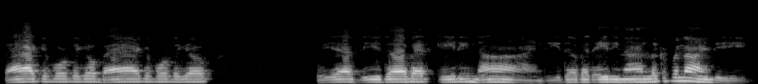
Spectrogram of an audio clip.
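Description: A man hosting a live coin auction, repeating bids in steady auctioneer patter. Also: medium pitch, a little slow. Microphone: unseen, hands on camera. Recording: dull lo-fi stream audio.

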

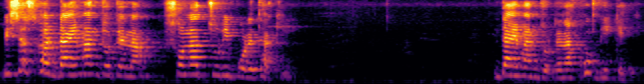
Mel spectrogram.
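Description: A woman vlogger pours out a mocking, sarcastic rant aimed at a rival, jeering and scolding as she goes. Her voice sits high and sounds bright and sharp. The echo of a bare room rings around her. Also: moderate pace. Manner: heated, spits and jeers.

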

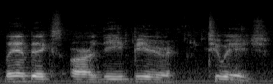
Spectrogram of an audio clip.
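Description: A man's voice: medium pitch, fairly even intonation, takes it slowly, crowd noise. A middle-aged man, a beer bar owner, chatting enthusiastically and laughing often while giving a tour of his basement cellar. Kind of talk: casual chat. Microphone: on-camera mic of a handheld camcorder. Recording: noisy camcorder audio.

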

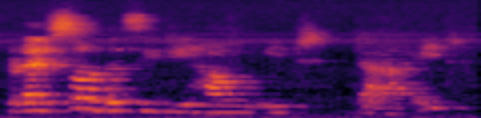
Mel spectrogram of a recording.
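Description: A woman from Bangladesh, an audience member, offers a question-and-answer comment in a community conference room, speaking haltingly and leaning often on "like." Her voice is mid-range and sing-song. A far camera picks her up, so the sound is echoey and distant with faint hiss.

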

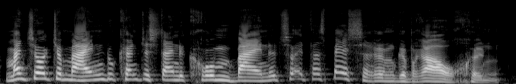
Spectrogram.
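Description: A man voicing a haughty, mocking male hare in a fairy tale reading, in a high sneering voice with scornful laughs. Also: very animated, a little slow, fairly bright tone, full character voice.

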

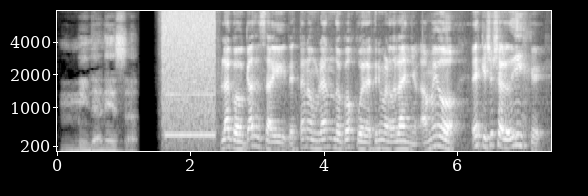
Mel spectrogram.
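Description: A man's voice: a little high, normal speed, hardly any pauses, noisy background. A man with an Argentine accent, a streamer chatting casually and ranting jokingly to his chat. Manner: joking, mock-boastful rants to chat. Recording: roomy echo.

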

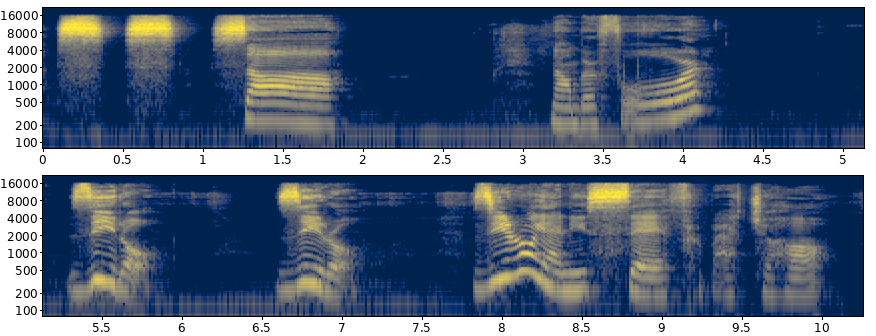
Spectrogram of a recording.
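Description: A woman teaching an alphabet lesson to children, gently and encouragingly, stretching out example words slowly and clearly. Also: on the high side. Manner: slow, drawn-out, clearly enunciated example words.

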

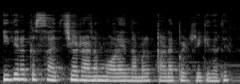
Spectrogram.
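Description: A woman voicing a caring brother who gently soothes his frightened sister. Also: on the low side, steady tone, fast, soft background music, lightly acted. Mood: soothing.

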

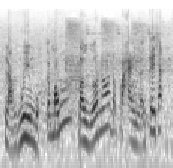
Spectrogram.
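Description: An older woman, telling a ghost story in casual chat, animated and repetitive. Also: a little high, fast, background noise. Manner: animated, repeats herself, points things out.

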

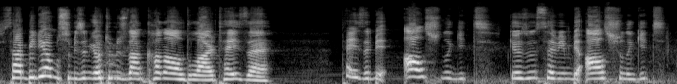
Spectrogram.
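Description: A woman's voice: high voice, normal speed. Exasperated woman cursing through a let's play. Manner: exasperated, cursing and bantering at the game's creatures; teasing mock flattery. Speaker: gaming channel host.

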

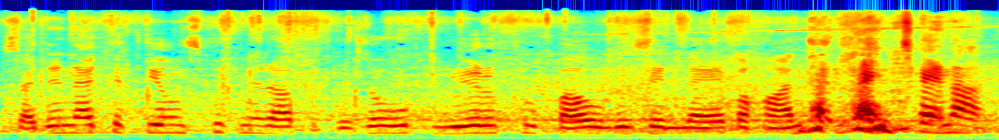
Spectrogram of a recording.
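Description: A middle-aged woman who vlogs about her spiritual practice talks a little fast at medium pitch with fairly even intonation, rambling with gentle enthusiasm and exclamations. She records herself in the bush and a shallow rock cave using a phone on a selfie stick with a mic. The sound is noisy, carrying traffic ambience.

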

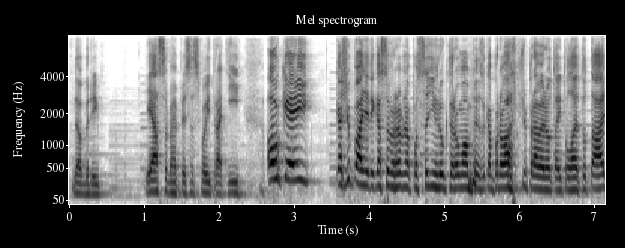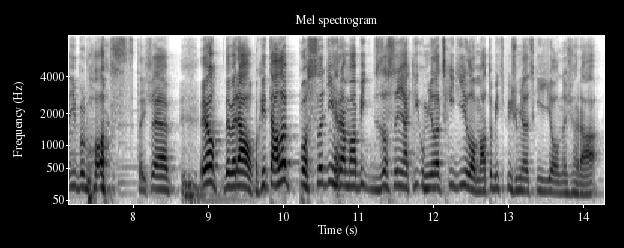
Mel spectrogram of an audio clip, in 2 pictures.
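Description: A man giving excitable, exclamatory let's play commentary while talking to his viewers. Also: high voice. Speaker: gaming video creator. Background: faint background music.

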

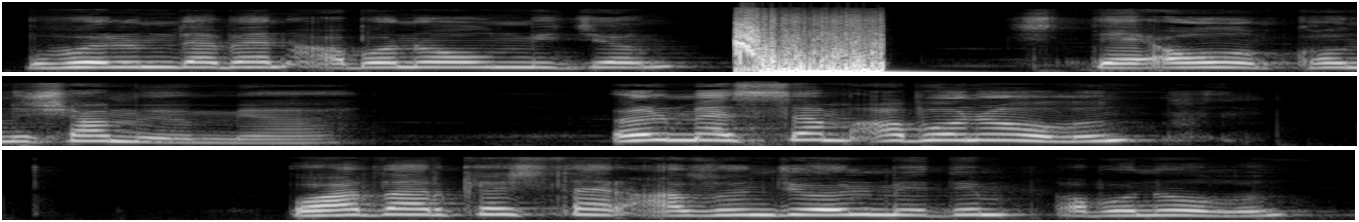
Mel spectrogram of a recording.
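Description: A young woman giving casual gameplay commentary, chatty with her viewers and prone to sudden shrieks and yells at the game. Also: high voice, moderate pace, long pauses, slight background noise. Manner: chatty, talks straight to viewers. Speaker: gaming channel host.

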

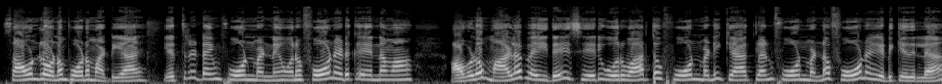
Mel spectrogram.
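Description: A man's voice: sits high, brisk, no echo, studio quality, lightly acted. A man voicing a fussing young married daughter in a cartoon. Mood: complaining. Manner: complaining, fussing. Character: young married woman Chittu, worried daughter. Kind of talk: cartoon voice acting.

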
